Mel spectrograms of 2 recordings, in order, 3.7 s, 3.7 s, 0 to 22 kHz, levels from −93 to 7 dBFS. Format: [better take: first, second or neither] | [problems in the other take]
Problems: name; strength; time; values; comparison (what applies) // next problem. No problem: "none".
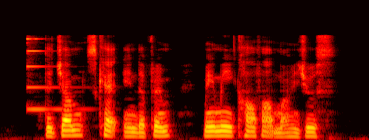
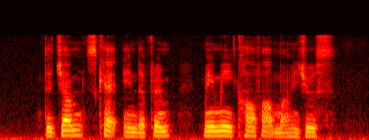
second | noise reduction (classical method log-MMSE)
